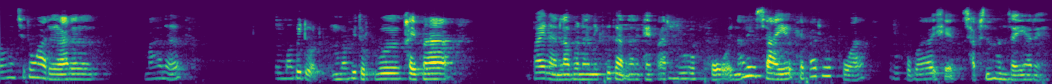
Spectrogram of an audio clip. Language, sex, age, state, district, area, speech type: Bodo, female, 30-45, Assam, Chirang, urban, spontaneous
